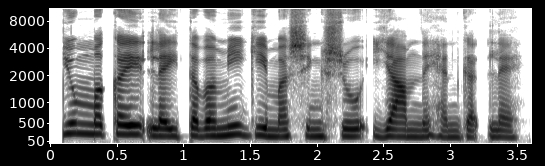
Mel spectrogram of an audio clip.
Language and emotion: Manipuri, neutral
